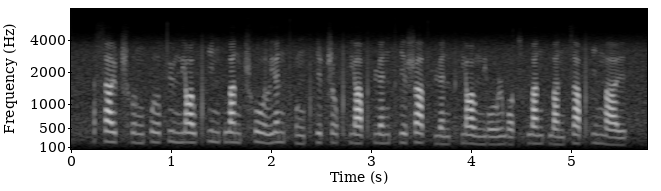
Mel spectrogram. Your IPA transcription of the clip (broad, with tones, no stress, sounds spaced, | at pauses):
s a˦ ɪ̯ ʈ͡ʂʰ ɤ˨˦ ŋ p ɤ˦ t̪ y˥˨ n̪ j ɑ˦ ʊ̯ pʰ i˥˨ n p w a˥˨ n ʈ͡ʂʰ o˥˨ ʊ̯ l j ɛ˥˨ n t̪ʰ ʊ˨˩ ŋ pʰ i˨˦ ʈ͡ʂ ɤ˦ pʰ j ä˦ pʰ ɥ ɛ˦ n t̪ʰ i˦ ʂ ä˥˨ t̪ʰ ɥ ɛ˨˩ n pʰ j ɑ˥˨ ʊ̯ n̪ j o˨˦ ʊ̯ ɻ w ɔ˨˩ t͡sʰ w a˦ n x w a˨˩ n t͡s ä˥˨ pʰ i˦ m a˨˩ ɪ̯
